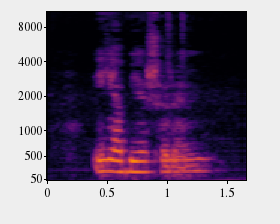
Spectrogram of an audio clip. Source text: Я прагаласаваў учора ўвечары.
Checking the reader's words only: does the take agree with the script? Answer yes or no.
no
